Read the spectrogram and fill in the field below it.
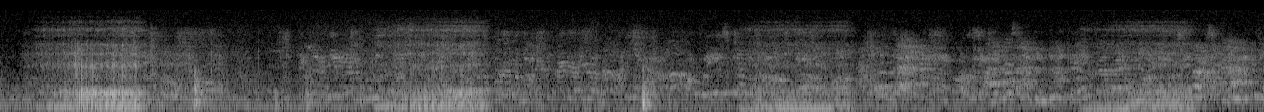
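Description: Loud, rough snores during inhalation, several cycles with quieter breaths between, over background voices and music; snoring.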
